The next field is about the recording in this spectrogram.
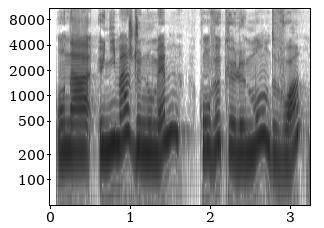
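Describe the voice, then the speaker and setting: A woman interpreting a sermon live, sentence by sentence, in a relaxed way with frequent "euh" fillers. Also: on the high side, normal speed, clean tone.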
